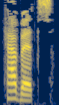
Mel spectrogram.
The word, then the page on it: habits: British English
